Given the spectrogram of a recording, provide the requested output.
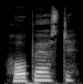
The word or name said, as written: hårbørste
